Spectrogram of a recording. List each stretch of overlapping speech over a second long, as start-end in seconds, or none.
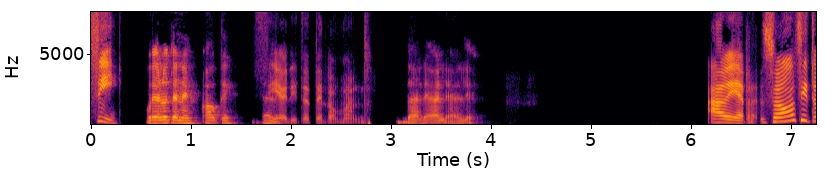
none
